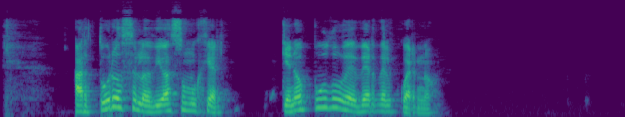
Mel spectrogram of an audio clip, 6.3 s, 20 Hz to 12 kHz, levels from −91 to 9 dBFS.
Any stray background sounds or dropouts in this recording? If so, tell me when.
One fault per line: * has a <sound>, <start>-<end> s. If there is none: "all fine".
all fine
